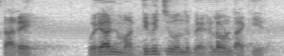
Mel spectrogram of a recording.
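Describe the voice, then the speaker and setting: A man acting a calm, moralizing priest in an amateur stage play, with a measured, reproachful manner. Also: fairly low pitch, close to an everyday voice. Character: calm, moralizing male priest running an old-age home. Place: school stage before an audience. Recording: echoey hall stage recording.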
